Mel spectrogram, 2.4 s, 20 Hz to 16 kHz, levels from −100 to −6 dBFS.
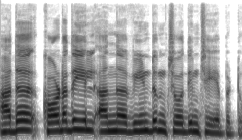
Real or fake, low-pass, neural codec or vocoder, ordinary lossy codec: real; 14.4 kHz; none; none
